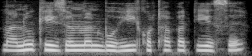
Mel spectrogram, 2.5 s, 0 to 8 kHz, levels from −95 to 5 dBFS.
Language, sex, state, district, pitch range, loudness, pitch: Assamese, female, Assam, Kamrup Metropolitan, 210-220 Hz, -15 LUFS, 215 Hz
